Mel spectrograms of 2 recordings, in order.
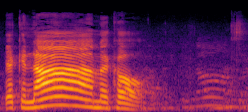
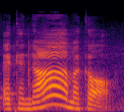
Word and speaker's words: economical: but we see that in terms of the stress it's different because for economy it's stressed on the second syllable but for economical it's dressed in the third syllable all right so what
